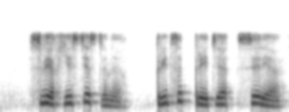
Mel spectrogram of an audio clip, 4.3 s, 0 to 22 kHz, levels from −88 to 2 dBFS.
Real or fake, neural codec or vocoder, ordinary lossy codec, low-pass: fake; codec, 24 kHz, 0.9 kbps, WavTokenizer, medium speech release version 1; Opus, 32 kbps; 7.2 kHz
